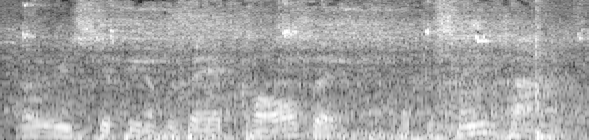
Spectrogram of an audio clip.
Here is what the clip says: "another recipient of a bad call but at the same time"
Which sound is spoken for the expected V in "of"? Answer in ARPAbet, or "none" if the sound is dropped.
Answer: P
